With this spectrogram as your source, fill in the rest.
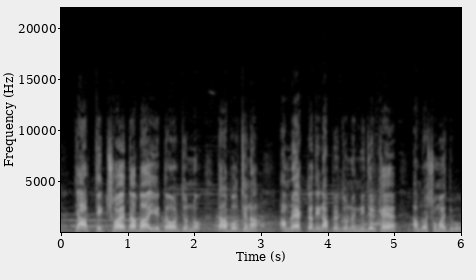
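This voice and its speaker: This man speaks at a high pitch. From Tangail, Bangladesh. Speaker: politician. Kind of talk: interview.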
